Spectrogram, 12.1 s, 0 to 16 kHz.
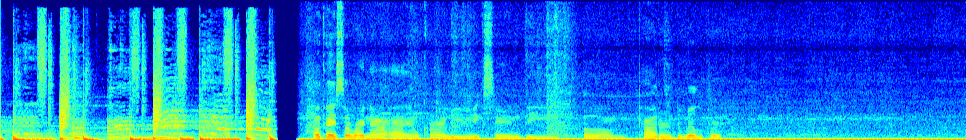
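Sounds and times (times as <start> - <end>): loud low hum: 3.7 - 12.0.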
